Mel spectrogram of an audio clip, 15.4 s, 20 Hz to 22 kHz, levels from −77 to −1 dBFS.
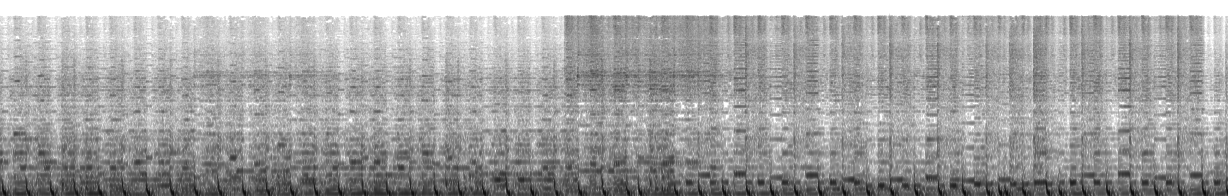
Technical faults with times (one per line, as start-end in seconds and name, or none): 7.05-15.05 pre-emphasis left on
